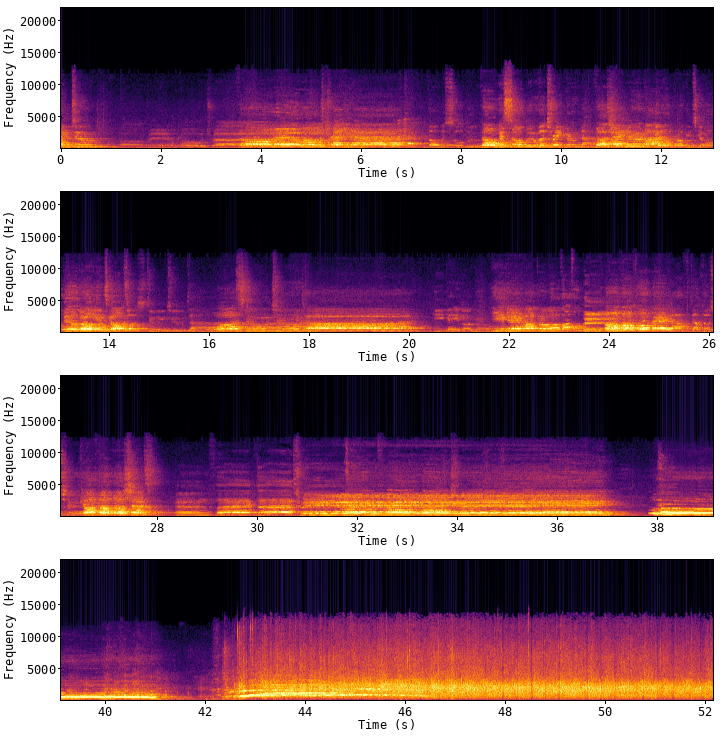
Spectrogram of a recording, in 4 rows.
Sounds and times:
Choir: 0:00.0 - 0:01.2, 0:01.8 - 0:52.1
Male singing: 0:12.0 - 0:13.1, 0:14.3 - 0:16.1, 0:25.2 - 0:26.5, 0:28.4 - 0:31.2.

